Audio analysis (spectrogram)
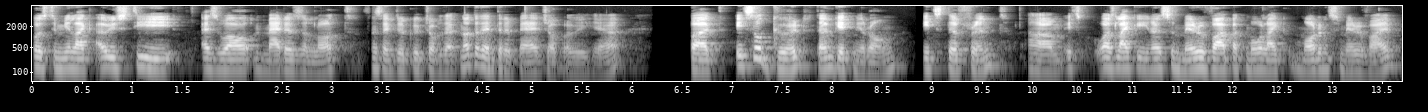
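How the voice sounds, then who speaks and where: A man's voice: medium pitch, fairly even intonation, normal speed, a bit bright. A man hosting a reaction video, giving informal, enthusiastic commentary in casual language. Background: game trailer soundtrack.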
